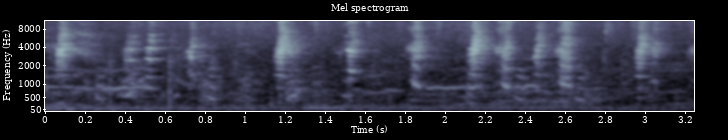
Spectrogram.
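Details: Morning flock of chickens rushing from the coop to free range, sounding short, harsh clucks and squawks roughly once a second, several birds calling over one another.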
